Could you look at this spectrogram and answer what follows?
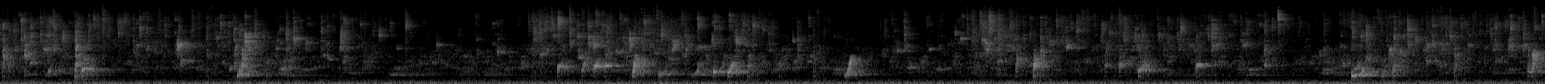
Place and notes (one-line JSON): {"title": "Kupiškis, Lithuania, in the well", "date": "2015-02-28 14:40:00", "latitude": "55.85", "longitude": "24.97", "altitude": "75", "timezone": "Europe/Vilnius"}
